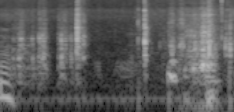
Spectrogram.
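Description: A few light clicks and taps of copper stripboard circuit boards being picked up and handled on a cutting mat.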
